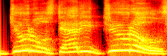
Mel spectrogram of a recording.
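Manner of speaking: put-on very high, loud little-kid toddler yell. A father retells his daughter calling to him on the beach, retelling her yell. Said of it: "she just yells".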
